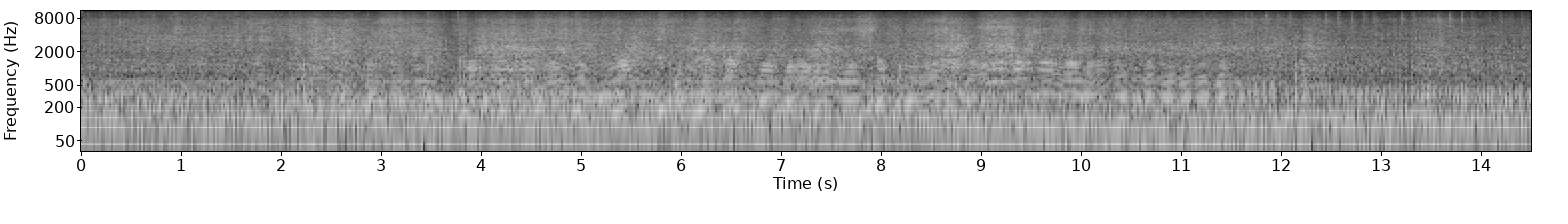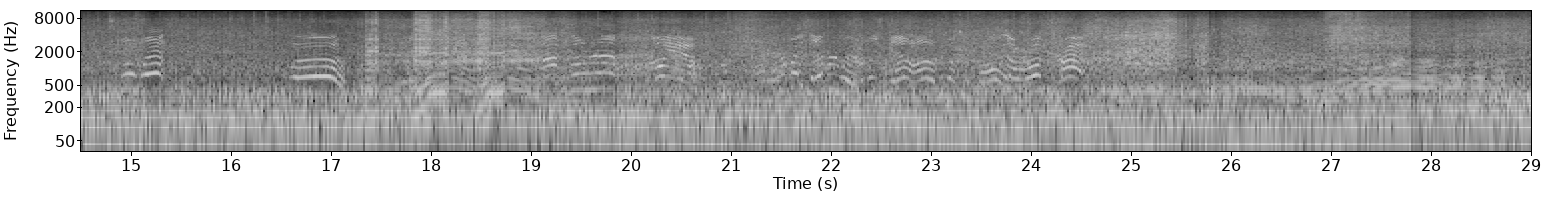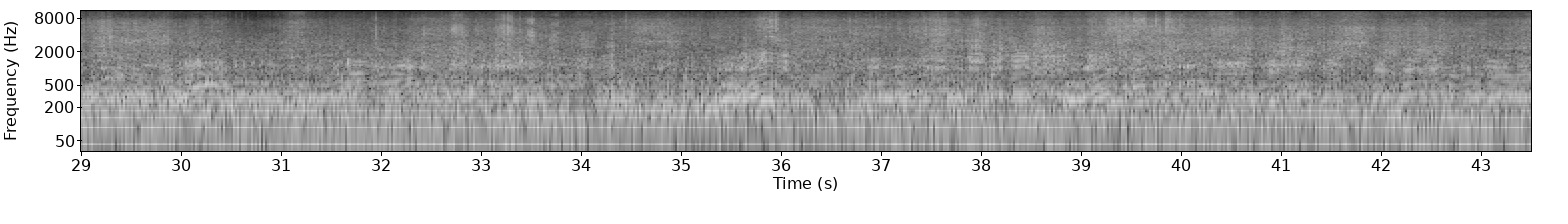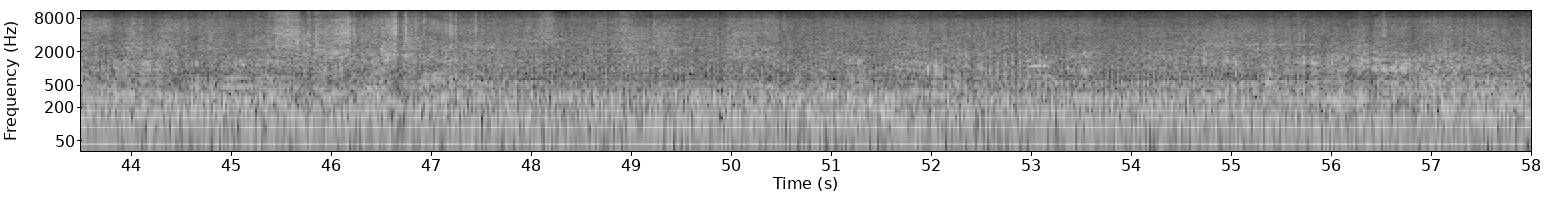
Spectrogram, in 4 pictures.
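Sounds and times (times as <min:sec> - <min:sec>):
close dirt bike engine: 0:00.0 - 0:58.0
dirt bike engines revving: 0:00.0 - 0:58.0.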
